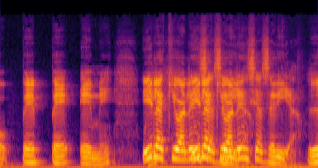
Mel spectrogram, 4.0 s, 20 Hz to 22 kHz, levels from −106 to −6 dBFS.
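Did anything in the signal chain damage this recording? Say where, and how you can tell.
Yes. From 1.86 s to the end of the speech, a second copy of the same audio is mixed in, probably because a slower parallel capture path or an edit left two copies out of step. The doubled audio track trails the original by around 0.7 s at roughly equal loudness, full-band and dry. It has none of the decay or room colour an echo would have, and it cuts in abruptly at 1.86 s.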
